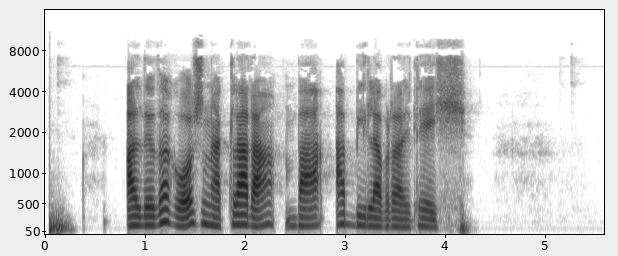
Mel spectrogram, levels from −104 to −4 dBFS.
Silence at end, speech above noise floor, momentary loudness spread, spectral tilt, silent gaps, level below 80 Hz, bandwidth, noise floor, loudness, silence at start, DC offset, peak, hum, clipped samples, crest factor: 1.35 s; 53 dB; 13 LU; -5 dB/octave; none; -52 dBFS; 10 kHz; -76 dBFS; -22 LUFS; 0.05 s; under 0.1%; -2 dBFS; none; under 0.1%; 22 dB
